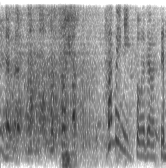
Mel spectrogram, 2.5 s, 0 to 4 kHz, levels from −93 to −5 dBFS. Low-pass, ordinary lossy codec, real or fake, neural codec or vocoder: 3.6 kHz; none; fake; codec, 44.1 kHz, 2.6 kbps, SNAC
